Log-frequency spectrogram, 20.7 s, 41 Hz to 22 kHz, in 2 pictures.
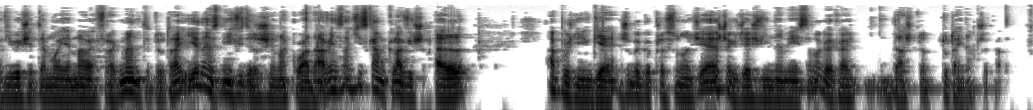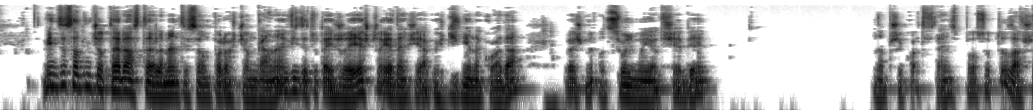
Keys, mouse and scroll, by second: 0.7-1.8 shift+middle drag, 4.4 l, 6.1 g, 9.0 click, 9.5 scroll down 1, 9.7 shift+click, 10.8 shift+a, 11.2 b, 12.7 Escape, 13.0 middle click, 13.4 middle click, 15.8 l, 17.2 g.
